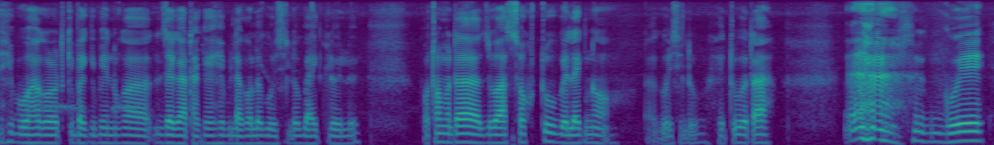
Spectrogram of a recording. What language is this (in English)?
Assamese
